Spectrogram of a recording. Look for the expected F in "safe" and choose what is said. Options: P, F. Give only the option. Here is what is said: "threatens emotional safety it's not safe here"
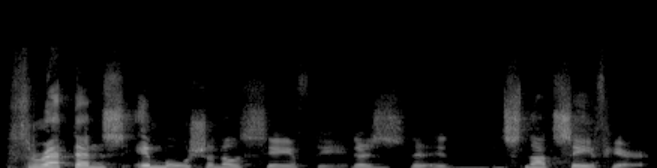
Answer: F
